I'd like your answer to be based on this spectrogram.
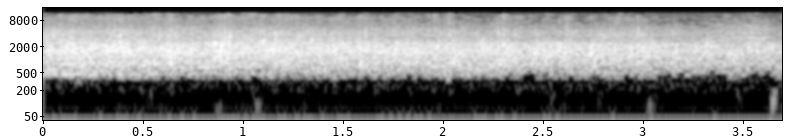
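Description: A church congregation applauds during a Portuguese-language sermon, giving a dense, steady wash of clapping that holds at an even level throughout with no individual claps standing out.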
